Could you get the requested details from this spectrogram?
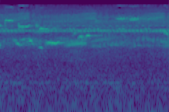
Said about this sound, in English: insects producing sound.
